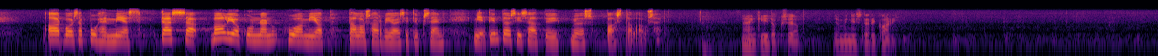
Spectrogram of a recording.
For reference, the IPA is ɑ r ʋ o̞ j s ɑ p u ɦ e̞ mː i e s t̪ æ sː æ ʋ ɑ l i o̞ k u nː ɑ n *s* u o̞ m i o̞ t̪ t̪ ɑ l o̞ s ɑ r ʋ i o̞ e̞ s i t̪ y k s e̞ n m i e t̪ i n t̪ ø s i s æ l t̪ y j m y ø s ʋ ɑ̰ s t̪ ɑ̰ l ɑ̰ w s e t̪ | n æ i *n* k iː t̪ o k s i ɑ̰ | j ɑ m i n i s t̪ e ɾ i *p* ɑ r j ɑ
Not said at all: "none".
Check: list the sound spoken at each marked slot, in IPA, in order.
h, ŋ, k

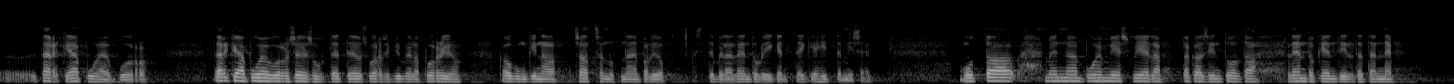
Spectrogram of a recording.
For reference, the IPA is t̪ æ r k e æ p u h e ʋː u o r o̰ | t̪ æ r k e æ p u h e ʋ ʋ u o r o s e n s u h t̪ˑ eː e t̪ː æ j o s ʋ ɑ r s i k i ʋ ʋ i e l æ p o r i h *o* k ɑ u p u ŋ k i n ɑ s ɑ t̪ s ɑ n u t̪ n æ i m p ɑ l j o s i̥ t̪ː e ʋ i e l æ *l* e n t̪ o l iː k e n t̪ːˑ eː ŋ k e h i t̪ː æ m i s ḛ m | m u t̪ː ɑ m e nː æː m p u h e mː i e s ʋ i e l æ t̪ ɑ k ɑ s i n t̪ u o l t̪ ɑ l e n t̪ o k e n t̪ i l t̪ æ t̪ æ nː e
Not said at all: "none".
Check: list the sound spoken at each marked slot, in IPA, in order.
o, l

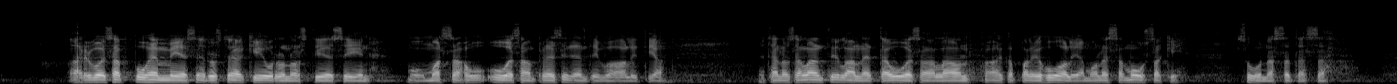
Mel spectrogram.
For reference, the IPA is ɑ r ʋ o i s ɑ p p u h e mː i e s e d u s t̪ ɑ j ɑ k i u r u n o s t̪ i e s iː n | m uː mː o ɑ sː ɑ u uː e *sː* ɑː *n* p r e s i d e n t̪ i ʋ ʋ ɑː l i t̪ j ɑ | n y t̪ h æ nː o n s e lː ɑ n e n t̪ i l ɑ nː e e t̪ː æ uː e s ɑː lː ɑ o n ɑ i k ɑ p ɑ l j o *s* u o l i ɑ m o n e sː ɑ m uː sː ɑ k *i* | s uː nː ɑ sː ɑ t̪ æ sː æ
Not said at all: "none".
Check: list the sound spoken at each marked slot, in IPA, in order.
s, m, h, i

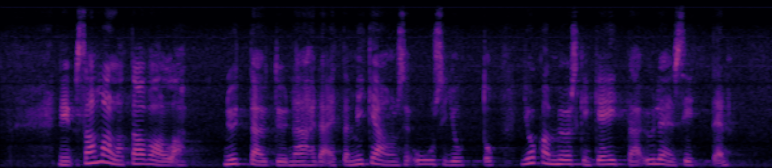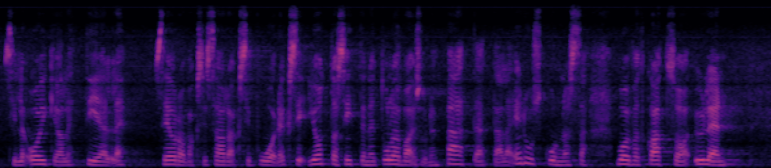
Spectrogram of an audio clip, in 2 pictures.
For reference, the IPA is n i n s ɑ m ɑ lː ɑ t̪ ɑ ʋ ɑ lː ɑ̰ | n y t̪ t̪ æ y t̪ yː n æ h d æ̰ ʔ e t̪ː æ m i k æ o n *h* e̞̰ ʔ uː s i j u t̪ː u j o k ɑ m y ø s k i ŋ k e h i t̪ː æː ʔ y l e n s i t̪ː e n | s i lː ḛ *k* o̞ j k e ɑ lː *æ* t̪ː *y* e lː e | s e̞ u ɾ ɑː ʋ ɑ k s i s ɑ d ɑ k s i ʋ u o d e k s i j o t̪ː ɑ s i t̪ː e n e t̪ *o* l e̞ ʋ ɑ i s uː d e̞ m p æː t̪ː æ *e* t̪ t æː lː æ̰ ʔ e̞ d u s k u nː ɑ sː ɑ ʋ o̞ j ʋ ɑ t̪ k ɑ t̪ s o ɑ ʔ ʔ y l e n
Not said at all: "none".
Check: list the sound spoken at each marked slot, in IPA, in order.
s, ʔ, e, i, u, æ

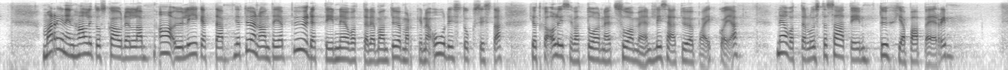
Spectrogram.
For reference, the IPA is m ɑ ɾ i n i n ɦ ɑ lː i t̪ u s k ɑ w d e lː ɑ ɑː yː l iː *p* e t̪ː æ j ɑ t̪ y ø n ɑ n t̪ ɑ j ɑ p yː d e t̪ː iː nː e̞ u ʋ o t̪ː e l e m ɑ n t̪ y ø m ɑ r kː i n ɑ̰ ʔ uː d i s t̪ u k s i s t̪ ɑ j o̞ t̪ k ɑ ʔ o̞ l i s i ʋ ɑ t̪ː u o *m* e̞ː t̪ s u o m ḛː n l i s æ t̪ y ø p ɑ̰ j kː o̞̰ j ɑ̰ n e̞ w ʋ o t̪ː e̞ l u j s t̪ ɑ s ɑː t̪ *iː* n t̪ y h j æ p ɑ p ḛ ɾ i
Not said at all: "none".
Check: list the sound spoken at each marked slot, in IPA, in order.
k, n, iː

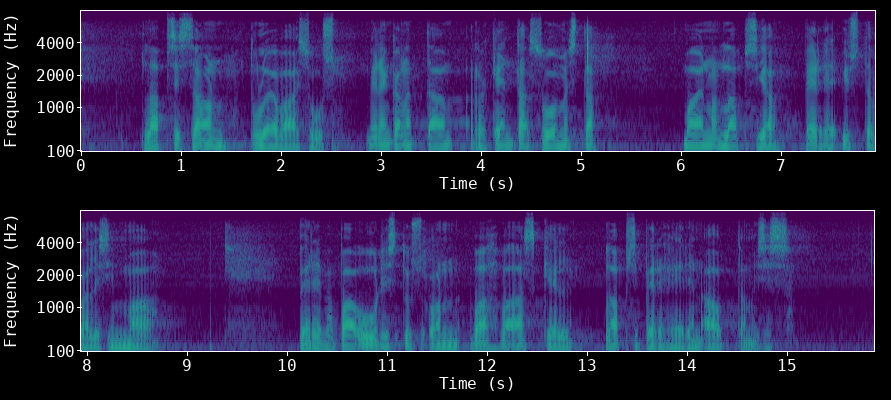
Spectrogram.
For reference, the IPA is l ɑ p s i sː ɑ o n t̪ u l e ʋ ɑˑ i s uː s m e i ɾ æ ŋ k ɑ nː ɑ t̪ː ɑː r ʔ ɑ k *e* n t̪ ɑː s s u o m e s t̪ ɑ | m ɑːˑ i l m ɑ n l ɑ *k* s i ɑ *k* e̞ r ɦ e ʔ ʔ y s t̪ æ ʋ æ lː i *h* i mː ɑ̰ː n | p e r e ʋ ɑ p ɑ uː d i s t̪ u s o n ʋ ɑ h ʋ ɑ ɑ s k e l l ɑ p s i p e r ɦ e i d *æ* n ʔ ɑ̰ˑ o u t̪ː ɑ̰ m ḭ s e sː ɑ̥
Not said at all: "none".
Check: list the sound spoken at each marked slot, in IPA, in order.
e, p, p, s, e

